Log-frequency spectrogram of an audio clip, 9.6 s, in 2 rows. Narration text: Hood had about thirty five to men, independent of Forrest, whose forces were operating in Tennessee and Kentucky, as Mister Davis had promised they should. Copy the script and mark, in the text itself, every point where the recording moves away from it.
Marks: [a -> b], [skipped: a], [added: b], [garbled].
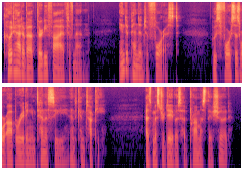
Hood had about thirty five to men, independent of Forrest, whose forces were operating in Tennessee and Kentucky, as Mister Davis had promised they should.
